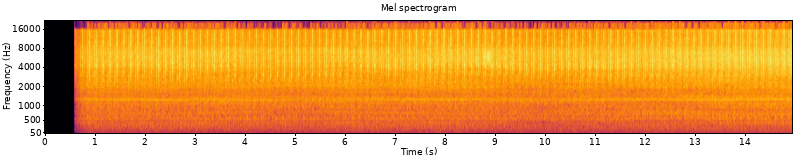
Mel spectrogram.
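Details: Honda H23A petrol engine running with a quick, regular, sharp high tapping from the head plus a low knock; owner wonders if it's early rod knock, cause unconfirmed.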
